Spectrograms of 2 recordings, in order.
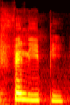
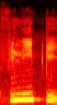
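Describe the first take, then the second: First: The first vowel sounds like 'e'. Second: The first vowel sounds like 'i'. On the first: The speaker calls it wrong. "eu até falei Felipe" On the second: The speaker calls it right. "nas nossas Bíblias é Felipe, com I"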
